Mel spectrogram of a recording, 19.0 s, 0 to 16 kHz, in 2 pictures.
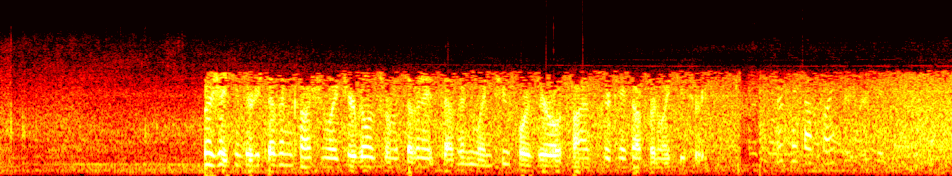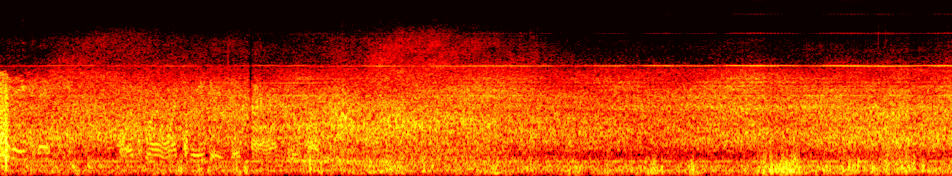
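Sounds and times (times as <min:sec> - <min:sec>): jet engines at low power: 0:00.0 - 0:19.0
radio call: 0:02.0 - 0:10.0, 0:10.7 - 0:12.8.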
